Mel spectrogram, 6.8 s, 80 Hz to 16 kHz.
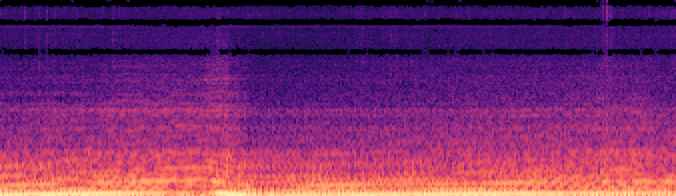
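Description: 2019 Ram 1500 with a straight-piped exhaust and no resonators, accelerating hard. The exhaust note climbs slowly in pitch, drops sharply at an upshift about two seconds in, then climbs again.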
